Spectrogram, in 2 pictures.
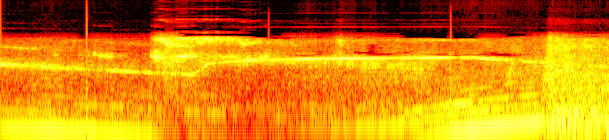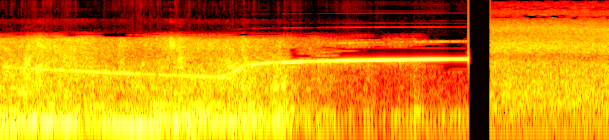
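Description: A car engine roars and revs as it races past.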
